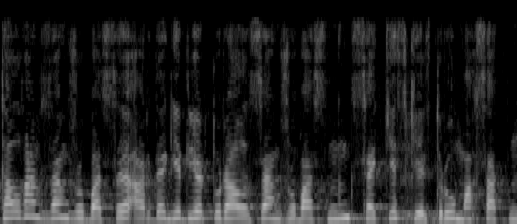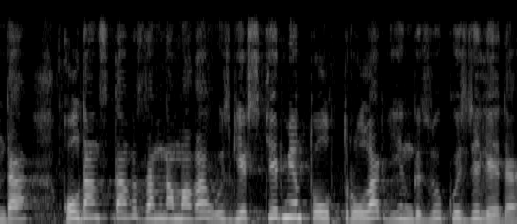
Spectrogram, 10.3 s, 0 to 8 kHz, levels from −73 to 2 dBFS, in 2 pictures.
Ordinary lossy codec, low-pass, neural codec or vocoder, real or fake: none; 7.2 kHz; codec, 16 kHz, 8 kbps, FreqCodec, larger model; fake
